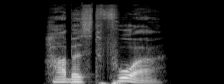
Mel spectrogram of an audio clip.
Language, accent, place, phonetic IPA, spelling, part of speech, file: German, Germany, Berlin, [ˌhaːbəst ˈfoːɐ̯], habest vor, verb, De-habest vor.ogg
- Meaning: second-person singular subjunctive I of vorhaben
